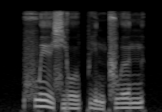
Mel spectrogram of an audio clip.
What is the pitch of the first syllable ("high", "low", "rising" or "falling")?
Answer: falling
